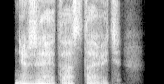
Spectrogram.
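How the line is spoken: Strange tense interruption. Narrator (Russian): перебил Даринг странным, напряженным голосом

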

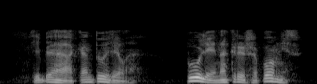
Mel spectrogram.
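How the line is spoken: Firmer voice. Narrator (Russian): Девушка спросила уже более твердым голосом

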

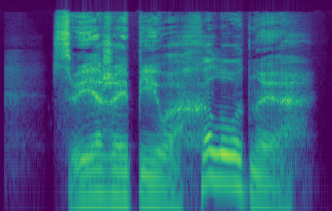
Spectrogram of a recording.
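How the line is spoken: Dreamy sigh. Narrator (Russian): мечтательно вздохнул первый городовой

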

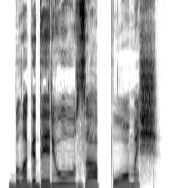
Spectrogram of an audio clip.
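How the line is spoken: Forced out with difficulty. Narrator (Russian): С трудом выдавил из себя я

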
